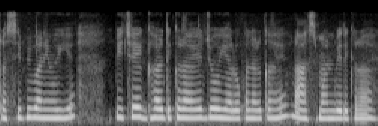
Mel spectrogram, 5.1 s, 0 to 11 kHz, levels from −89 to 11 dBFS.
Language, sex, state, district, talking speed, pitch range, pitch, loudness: Hindi, female, Jharkhand, Jamtara, 275 wpm, 215-235 Hz, 225 Hz, -13 LUFS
